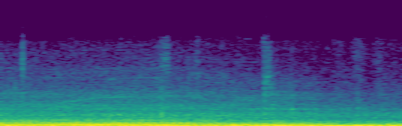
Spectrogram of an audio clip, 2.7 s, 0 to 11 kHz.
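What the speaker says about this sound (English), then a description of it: "Let's get our acceleration here with this Chevy 3500 with the sport package." A 2021 Chevy Silverado 3500 LTZ Sport Edition pickup truck accelerating, heard from inside as a steady deep engine rumble and road noise, continuous and fairly loud with no talk.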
